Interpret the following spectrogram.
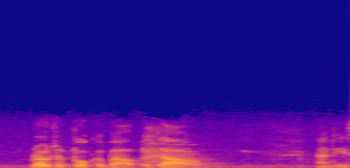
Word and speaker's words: Tao: called the dao tao pronounced dao in the mandarin dialect tao in the shanghai dialect toe in the cantonese dialect take your choice dao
